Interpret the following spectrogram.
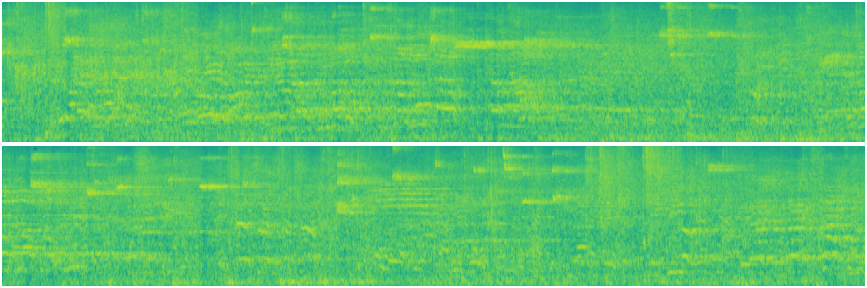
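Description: Basketball game on a hardwood gym floor: the ball bouncing, sneakers squeaking in many short high chirps, and players calling out, all echoing in the large hall.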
